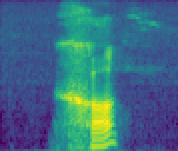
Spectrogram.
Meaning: gosh, gee
- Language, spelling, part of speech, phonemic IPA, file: Dutch, goh, interjection, /ɣɔ/, Nl-goh.ogg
